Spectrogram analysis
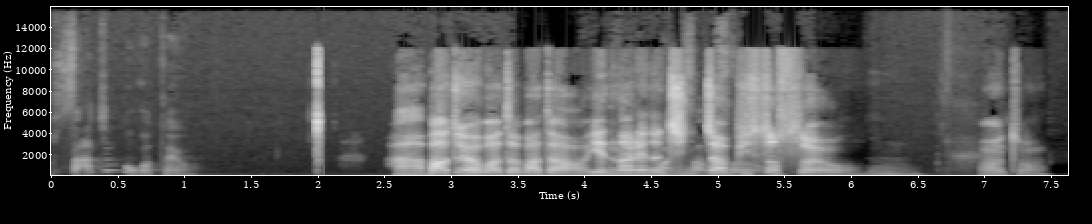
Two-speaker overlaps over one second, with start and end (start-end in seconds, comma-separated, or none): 3.9-5.5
